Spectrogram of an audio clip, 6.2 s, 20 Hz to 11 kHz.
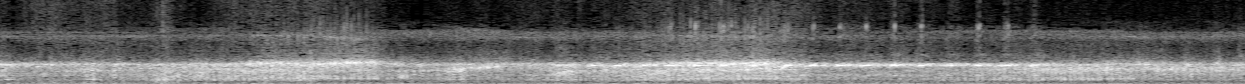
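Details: Swamp pond frogs in June 2021 producing a dense croaking chorus, rapid pulses fused into a steady high buzz that grows louder toward the middle.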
